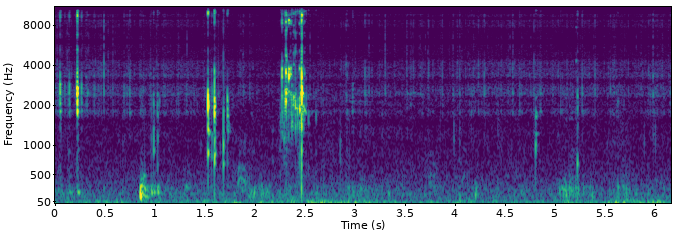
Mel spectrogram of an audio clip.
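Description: Underwater ambience with sharp hard clicks and rattles close to the microphone: a soft low thump about a second in, then two loud clusters of clicks around the middle, with a few faint ticks later.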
